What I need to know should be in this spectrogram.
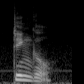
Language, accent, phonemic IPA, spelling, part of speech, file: English, US, /ˈdɪŋɡl̩/, dingle, noun, En-us-dingle.ogg
- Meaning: A small, narrow or enclosed, usually wooded valley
